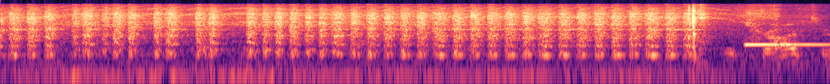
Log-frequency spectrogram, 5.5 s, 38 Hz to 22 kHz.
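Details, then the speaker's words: 2009 Buick Enclave with rodent-damaged wiring, no communication with the fuel pump control module and a previously replaced pump. Even cranking, then a brief catch on starting fluid sprayed behind the mass airflow sensor, then an immediate stall. Fuel delivery fault; pump suspected of not running. "all right so there's your start run stall this is fuel related we are attacking this code for sure as a starting point"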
